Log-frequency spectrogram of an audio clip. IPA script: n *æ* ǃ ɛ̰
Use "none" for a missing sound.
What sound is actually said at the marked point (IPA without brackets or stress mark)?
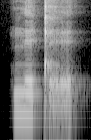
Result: ɛ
